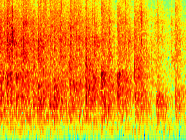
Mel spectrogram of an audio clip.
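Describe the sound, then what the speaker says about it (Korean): An audience at a company quality-competition presentation applauds the Gaon Nori team, a dense, steady clapping from a crowd that holds for the whole moment and fades slightly toward the end. "가온놀이 파트에게 큰 박수 부탁드립니다"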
